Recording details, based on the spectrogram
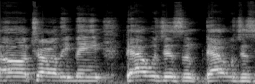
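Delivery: ordinary delivery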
